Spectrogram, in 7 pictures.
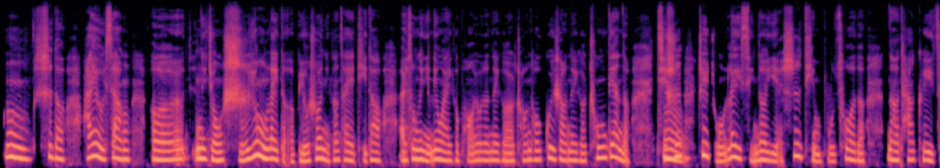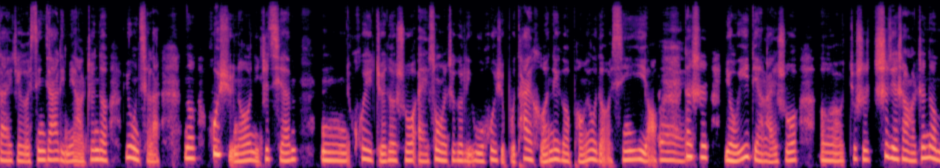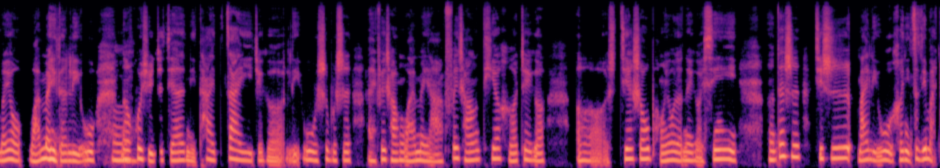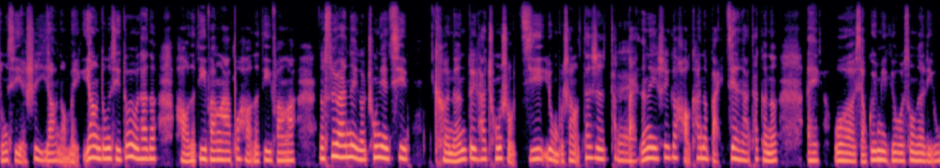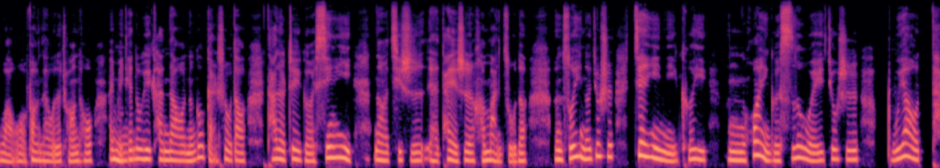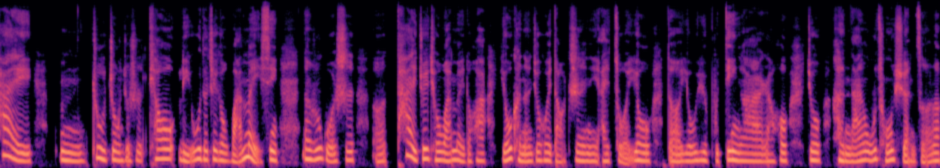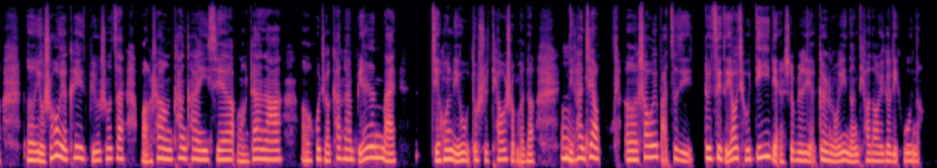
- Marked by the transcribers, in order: other background noise; laughing while speaking: "完美"; chuckle; stressed: "太"
- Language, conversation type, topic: Chinese, advice, 如何才能挑到称心的礼物？
- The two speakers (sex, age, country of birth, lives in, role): female, 30-34, China, Japan, user; female, 40-44, China, Spain, advisor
